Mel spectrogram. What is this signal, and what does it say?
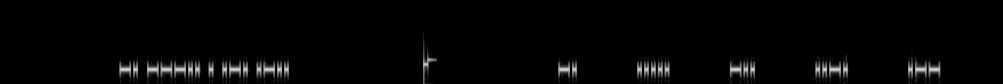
Morse code, heard as a keyed tone, about 36 wpm, spaced as for 18 wpm, 700 Hz. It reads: N8ERL N5DFW
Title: USA Call Signs - 5 Characters - 6x Character Spacing - 35wpm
